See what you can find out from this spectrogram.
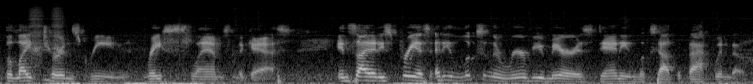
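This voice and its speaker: A man's voice: medium pitch, animated, moderate pace, sharp tone, rough recording. A man reading screenplay action aloud as a scripted narrator. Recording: faint background noise.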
